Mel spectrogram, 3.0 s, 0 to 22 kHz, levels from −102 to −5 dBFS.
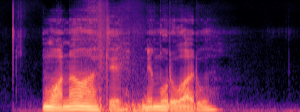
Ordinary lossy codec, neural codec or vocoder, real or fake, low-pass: none; codec, 44.1 kHz, 3.4 kbps, Pupu-Codec; fake; none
